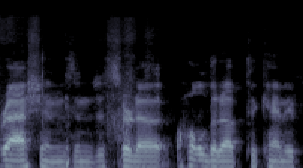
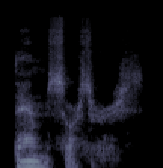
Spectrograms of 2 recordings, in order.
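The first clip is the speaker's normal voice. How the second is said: very quiet, whispered mutter under the breath; 14 dB quieter than usual. Nork reacts after a robed figure leaves through a portal, muttered under his breath. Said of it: "kind of say under his breath".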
